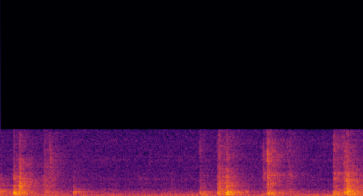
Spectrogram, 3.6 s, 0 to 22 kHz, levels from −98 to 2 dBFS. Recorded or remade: remade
